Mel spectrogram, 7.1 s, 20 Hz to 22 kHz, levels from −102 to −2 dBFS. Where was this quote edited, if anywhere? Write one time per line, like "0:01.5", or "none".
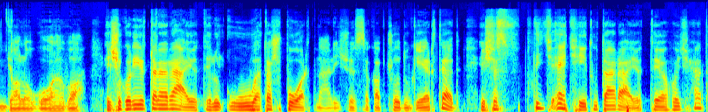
none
